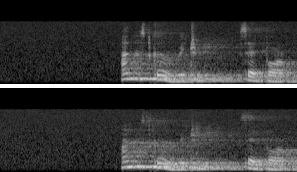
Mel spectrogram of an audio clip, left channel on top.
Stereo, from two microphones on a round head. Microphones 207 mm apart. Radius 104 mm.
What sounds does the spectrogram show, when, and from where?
1.2 s a woman speaking: 60° left (ahead or behind), 2 m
